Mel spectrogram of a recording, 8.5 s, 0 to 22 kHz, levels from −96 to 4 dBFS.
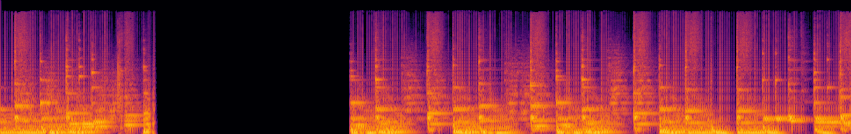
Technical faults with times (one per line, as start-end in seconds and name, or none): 0.00-8.52 block size mismatch (padded)
1.17-1.54 repeated packet loss (robotic sound)
1.54-3.51 long network dropout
